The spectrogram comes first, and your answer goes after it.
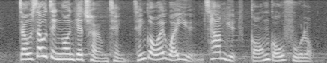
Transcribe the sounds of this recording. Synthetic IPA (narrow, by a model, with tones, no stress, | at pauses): t͡sɐ˨wsɐ˥wt͡sɪ˧ŋːɔː˧nkɛː˧t͡ʃʰœː˨˩ŋt͡sʰɪ˨˩ŋt͡sʰɪ˨˥ŋkɔː˧k̚wɐ˨˥jwɐ˨˥jːyː˨˩nt͡sʰaː˥mjyː˨t̚kɔː˨˥ŋko˨˥wfuː˨˧lʊ̰˨k̚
